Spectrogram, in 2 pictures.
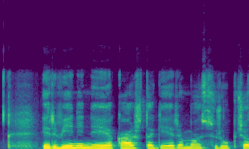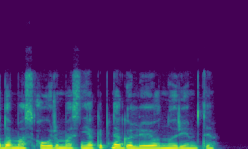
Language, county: Lithuanian, Klaipėda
